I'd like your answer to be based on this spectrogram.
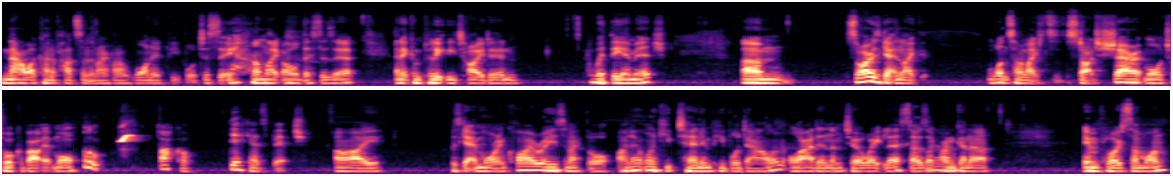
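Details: Adult man with Tourette syndrome diagnosed suddenly in his mid-twenties; a burst of involuntary swearing tics interrupts him mid-sentence: vocal tics with coprolalia.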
